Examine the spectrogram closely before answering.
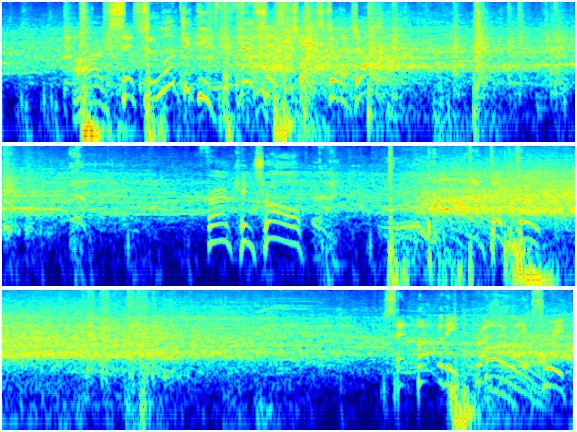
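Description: Bodies thud heavily onto a hard floor.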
